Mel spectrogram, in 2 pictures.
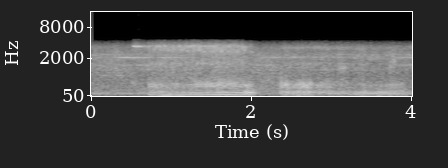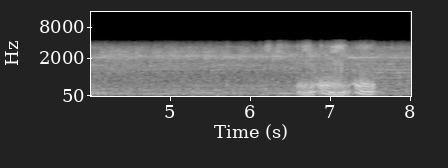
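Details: Bulldog asleep on a couch, snoring in rough, rattling breaths: a long grating snore, a shorter one, a quieter pause, then two more raspy snores near the end, over a steady faint hum.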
